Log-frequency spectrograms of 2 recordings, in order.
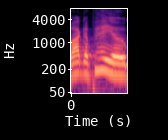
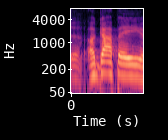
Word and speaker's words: agape: Agapeo may be a better way to say it. It's the Greek term that you've heard pronounced agape or agape.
